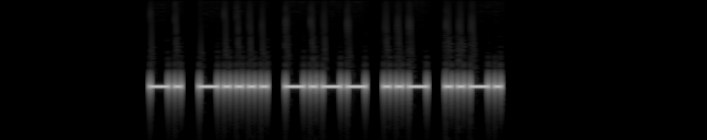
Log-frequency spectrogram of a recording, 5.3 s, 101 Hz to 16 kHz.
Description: Morse code, heard as a keyed tone, about 25 wpm, 700 Hz. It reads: N6YUF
